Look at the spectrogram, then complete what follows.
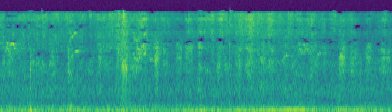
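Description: A pug making short, irregular sounds while it plays with a hen, over a steady low hum.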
